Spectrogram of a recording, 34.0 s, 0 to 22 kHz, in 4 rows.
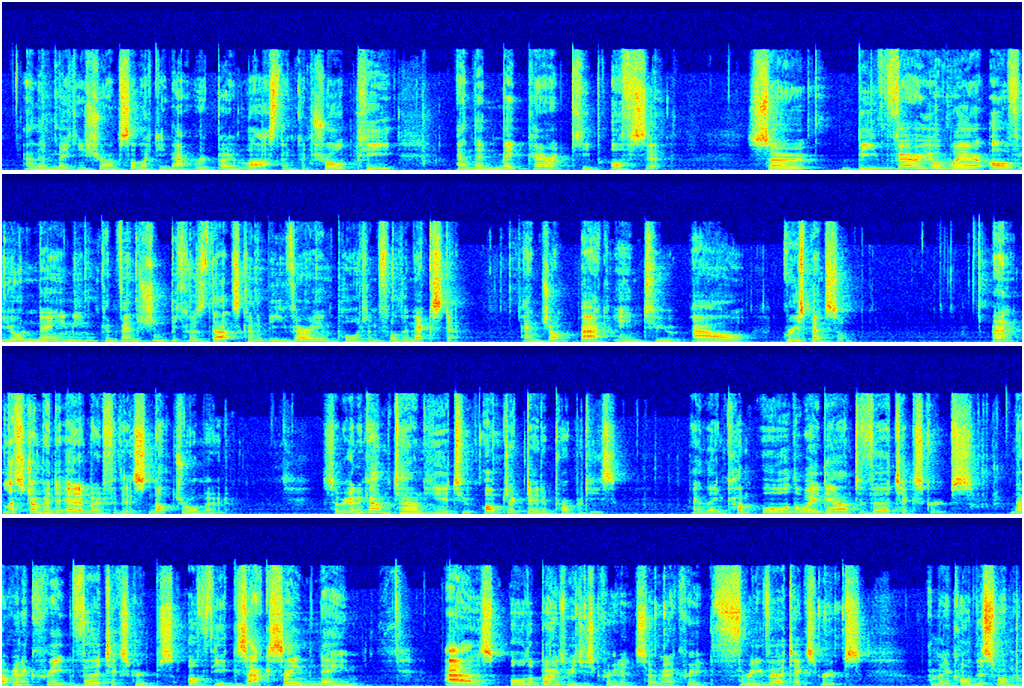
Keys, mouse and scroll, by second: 0.4 shift+right click, 5.5 ctrl+p, 5.5 Return, 5.5-6.8 drag, 6.8 right click, 7.3 right click, 7.9 right click, 8.5 right click, 9.2 right click, 9.6 right click, 10.1 right click, 10.6 right click, 11.1 right click, 11.7 right click, 12.2 right click, 17.6 Tab, 30.5-32.4 drag, 33.7-34.0 drag.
